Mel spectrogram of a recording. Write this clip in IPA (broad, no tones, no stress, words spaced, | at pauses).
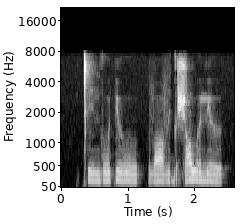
ǀiːŋɡuːpʲuː | vɔːviɡɯʃɔ wɯmʲɯ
